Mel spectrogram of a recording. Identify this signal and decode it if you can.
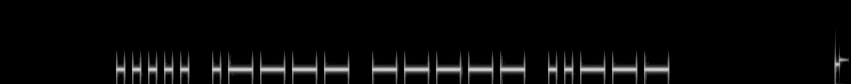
Morse code, heard as a keyed tone, about 15 wpm, 700 Hz. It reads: 5102
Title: Numbers - 4-Digit 15wpm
